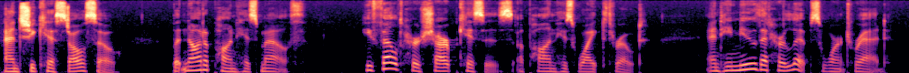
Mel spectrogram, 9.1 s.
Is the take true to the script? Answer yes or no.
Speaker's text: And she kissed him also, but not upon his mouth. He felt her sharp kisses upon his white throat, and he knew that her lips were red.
no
